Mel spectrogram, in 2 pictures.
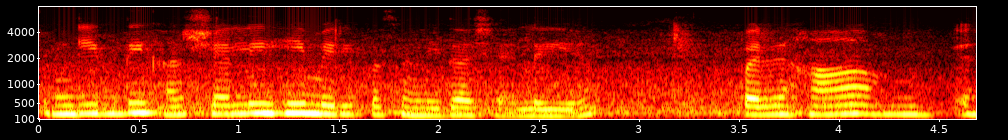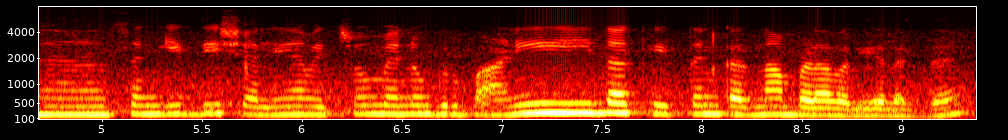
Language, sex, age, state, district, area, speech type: Punjabi, female, 18-30, Punjab, Mansa, urban, spontaneous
